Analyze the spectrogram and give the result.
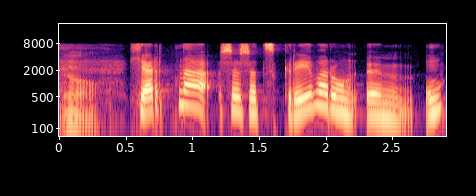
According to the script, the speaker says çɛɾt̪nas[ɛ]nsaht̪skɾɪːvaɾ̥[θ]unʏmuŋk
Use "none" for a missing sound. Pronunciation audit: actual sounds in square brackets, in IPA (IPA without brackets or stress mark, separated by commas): ɛ, h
